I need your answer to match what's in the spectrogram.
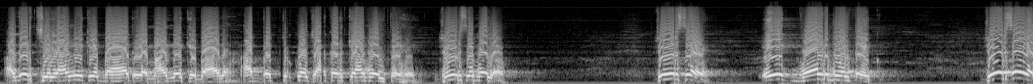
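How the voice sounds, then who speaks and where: Animated man leading a parenting workshop. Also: sits high, rough recording. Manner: animated, calls out to audience, mixes English words. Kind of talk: interactive workshop talk to parents. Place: school event hall with audience.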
